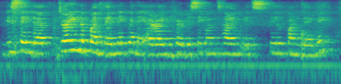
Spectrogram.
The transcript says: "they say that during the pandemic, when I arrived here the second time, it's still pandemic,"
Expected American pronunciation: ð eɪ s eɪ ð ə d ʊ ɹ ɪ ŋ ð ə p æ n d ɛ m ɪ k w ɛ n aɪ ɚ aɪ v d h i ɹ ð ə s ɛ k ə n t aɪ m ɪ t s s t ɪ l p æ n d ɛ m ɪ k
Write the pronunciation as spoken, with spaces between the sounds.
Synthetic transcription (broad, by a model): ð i s eɪ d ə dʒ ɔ ɪ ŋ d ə p æ n d ɛ m ɪ k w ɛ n aɪ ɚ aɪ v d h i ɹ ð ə s ɛ k ə n t aɪ m ɪ t s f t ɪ l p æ n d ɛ m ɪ k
